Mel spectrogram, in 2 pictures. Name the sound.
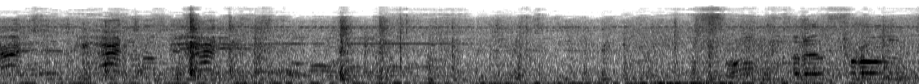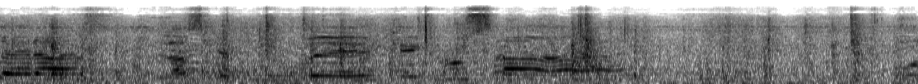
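train riding on rails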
